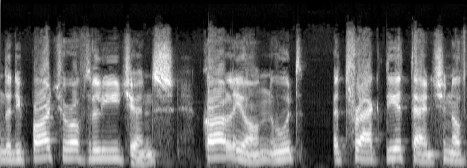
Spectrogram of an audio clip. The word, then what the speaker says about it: Caerleon: translation of the Welsh Caerleon. I hope I pronounced that right. It's Caer-Llaon. Llaon is a lion, and not the original of that appellation.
